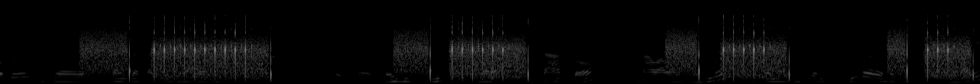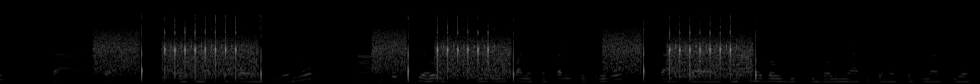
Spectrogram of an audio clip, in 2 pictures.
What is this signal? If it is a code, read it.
Pulse dialling, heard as a rotary dial, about 10 pulses a second, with speech in Slovak. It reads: 0 6 5 3 8 6 7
